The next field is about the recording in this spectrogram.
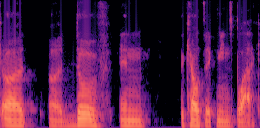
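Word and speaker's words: dubh: yeah like uh uh dove in the Celtic means black it would be spelled d-u-b-h they pronounce that b h like a V I believe something else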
